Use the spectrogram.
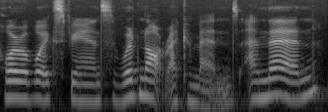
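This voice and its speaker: A woman's voice: lowish voice, moderate pace. A young woman with an American accent chatting casually as a podcast crew member, giggly and self-deprecating. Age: young adult. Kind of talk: casual group chat.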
